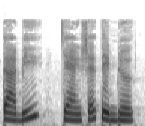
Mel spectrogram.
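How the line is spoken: Smiling. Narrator (Vietnamese): Nàng mỉm cười, nói

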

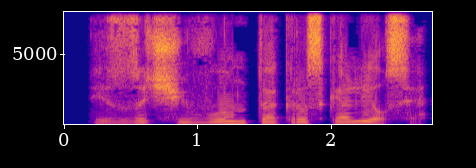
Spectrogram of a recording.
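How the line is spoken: Mutter. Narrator (Russian): бормочу я

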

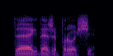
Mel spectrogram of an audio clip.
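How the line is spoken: Smirking snort. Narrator (Russian): хмыкнул Алекс

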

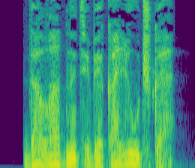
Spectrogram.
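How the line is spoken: Quiet, into the ear. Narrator (Russian): Тихо на ухо

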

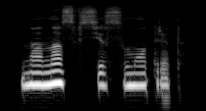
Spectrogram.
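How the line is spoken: Embarrassed mumble. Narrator (Russian): смущенно пробормотала Марсела

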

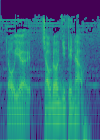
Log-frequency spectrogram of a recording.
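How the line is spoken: Sighing question. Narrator (Vietnamese): Viên Quang thở dài rồi hỏi

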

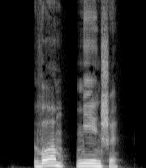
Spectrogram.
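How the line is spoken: Gloomy reassurance. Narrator (Russian): мрачно успокоила остальных Надка

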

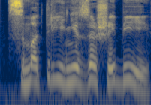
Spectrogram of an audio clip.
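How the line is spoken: Sharp cry. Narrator (Russian): вскрикнул я

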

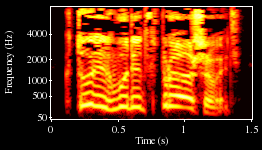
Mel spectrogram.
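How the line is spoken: Belligerent exclamation. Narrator (Russian): воинственно воскликнула Варра

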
